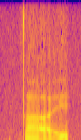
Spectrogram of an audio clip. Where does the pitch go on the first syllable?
low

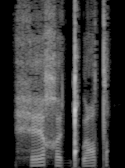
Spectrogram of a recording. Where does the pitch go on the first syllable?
rising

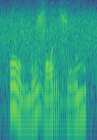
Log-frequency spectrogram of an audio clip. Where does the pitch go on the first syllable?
falling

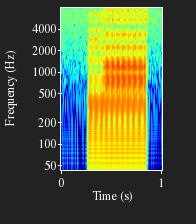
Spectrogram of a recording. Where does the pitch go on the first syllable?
high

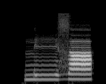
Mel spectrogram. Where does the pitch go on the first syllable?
low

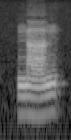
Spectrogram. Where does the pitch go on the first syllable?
rising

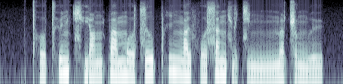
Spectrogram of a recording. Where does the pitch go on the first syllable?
low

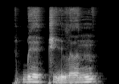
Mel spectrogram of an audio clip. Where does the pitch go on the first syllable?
low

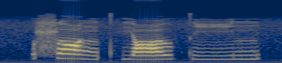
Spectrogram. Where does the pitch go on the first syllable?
falling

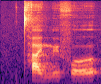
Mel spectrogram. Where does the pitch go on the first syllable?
falling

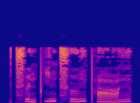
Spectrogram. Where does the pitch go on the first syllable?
low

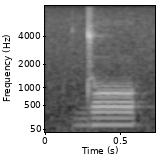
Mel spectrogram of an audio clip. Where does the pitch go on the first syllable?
high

